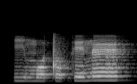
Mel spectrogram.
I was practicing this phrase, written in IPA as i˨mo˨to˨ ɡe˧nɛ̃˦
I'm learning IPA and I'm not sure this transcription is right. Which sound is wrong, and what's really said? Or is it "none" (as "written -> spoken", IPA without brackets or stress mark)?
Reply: ɡ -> k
